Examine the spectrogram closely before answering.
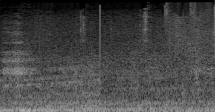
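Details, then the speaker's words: Road test after transfer case repair (case had exploded while driving): steady low road rumble with no clunks, grinding or whine; brakes and everything working so far, driveline sounds healthy. "seems to be all right it breaks everything it's working so far"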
